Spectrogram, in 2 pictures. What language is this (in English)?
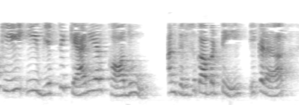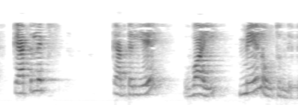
Telugu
